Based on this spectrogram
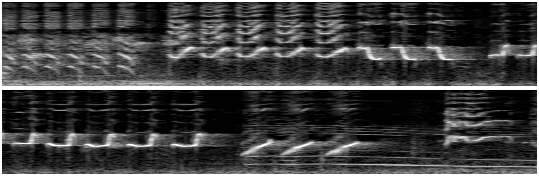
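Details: Vigorous laughingthrush (poksay) master song for training songbirds: series of rapid hooked whistles repeated in several phrases, rising upswept notes, a long falling low whistle, and a final burst of quick notes.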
